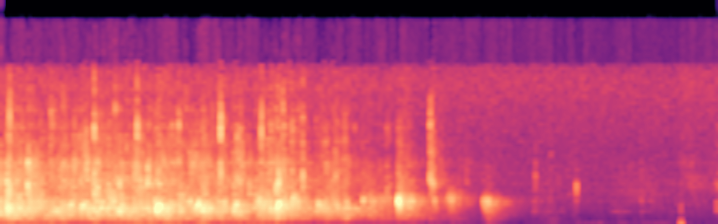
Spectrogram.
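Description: Audience applause fills a neighborhood watch annual meeting: a dense, steady wash of many hands clapping that gradually thins and fades, leaving a few scattered claps near the end.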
